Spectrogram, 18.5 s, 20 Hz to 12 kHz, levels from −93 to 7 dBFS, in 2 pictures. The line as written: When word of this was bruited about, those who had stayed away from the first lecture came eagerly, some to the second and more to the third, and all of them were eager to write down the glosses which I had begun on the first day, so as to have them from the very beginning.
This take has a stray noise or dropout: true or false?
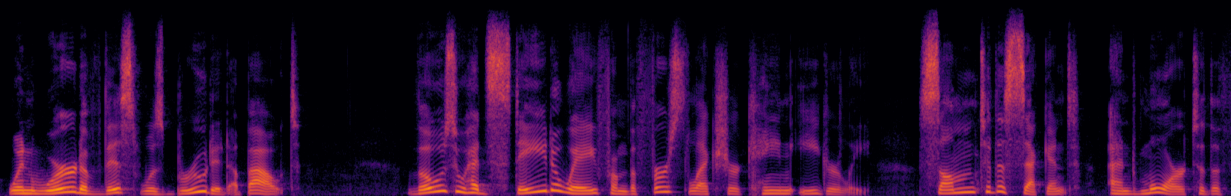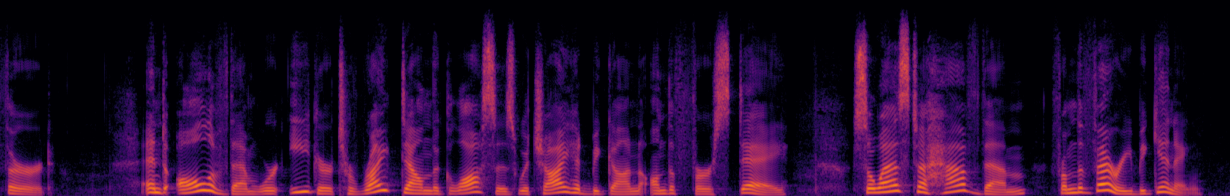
false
